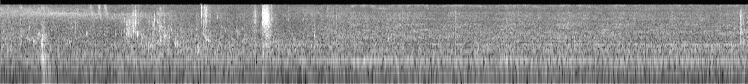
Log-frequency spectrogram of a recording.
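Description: Ambience on a small fishing boat on open water: a hiss of wind and water under a steady, even hum, with a few light clicks in the first two seconds as a spinning reel is cranked during a lure retrieve.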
